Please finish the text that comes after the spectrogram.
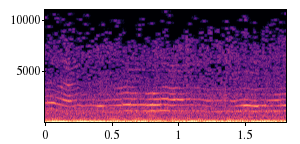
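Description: A cat meows in a long, drawn-out wail that wavers in pitch, sustained and fairly loud over a low rumbling background hum.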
